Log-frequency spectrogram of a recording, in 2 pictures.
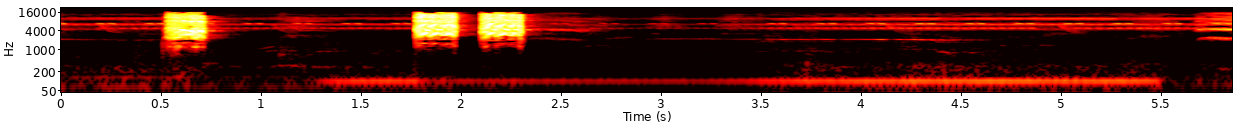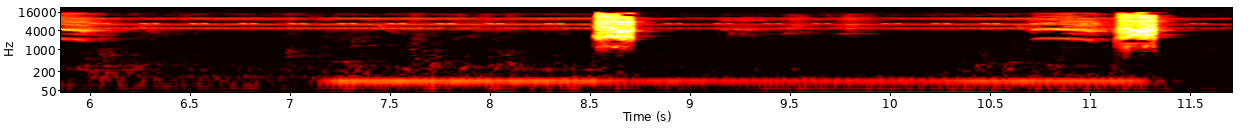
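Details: Green-cheeked conure uttering short, harsh shrieks, single and doubled, scattered through the recording, with a quiet descending whistle and a low steady hum behind.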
